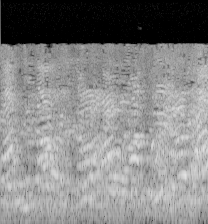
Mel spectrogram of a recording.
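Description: Several people's voices chattering at once, like an audience talking among themselves.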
